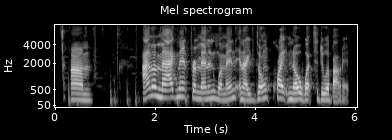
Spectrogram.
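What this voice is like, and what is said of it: Fake accent imitating her mother. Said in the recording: “this fake ass accent ... I'm talking like my mom”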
